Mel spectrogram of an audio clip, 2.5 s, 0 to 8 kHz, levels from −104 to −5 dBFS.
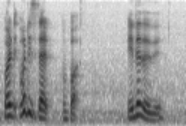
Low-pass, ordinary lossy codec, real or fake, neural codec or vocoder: none; none; real; none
